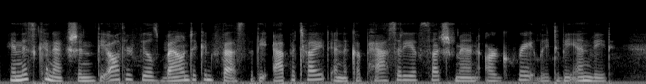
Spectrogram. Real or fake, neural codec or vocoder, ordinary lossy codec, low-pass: real; none; AAC, 48 kbps; 7.2 kHz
